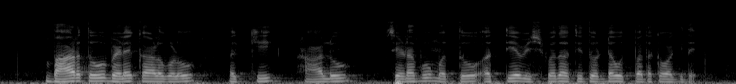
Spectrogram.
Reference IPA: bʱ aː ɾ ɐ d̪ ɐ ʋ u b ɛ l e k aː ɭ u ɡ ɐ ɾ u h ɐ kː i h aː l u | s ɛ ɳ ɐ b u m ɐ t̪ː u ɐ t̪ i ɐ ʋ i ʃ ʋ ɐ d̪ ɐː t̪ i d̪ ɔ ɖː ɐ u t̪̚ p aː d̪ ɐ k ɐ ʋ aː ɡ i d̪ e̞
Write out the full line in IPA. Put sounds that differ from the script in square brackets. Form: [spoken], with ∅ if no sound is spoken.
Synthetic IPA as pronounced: bʱ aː ɾ ɐ [t̪] ɐ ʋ u b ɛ [ɭ] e k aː ɭ u ɡ ɐ [ɭ] u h ɐ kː i h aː l u | s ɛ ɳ ɐ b u m ɐ t̪ː u ɐ t̪ [j] ɐ ʋ i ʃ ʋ ɐ d̪ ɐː t̪ i d̪ ɔ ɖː ɐ u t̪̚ p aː d̪ ɐ k ɐ ʋ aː ɡ i d̪ e̞

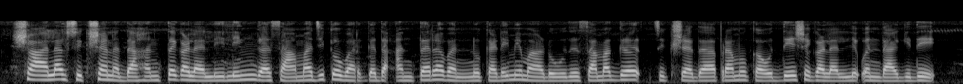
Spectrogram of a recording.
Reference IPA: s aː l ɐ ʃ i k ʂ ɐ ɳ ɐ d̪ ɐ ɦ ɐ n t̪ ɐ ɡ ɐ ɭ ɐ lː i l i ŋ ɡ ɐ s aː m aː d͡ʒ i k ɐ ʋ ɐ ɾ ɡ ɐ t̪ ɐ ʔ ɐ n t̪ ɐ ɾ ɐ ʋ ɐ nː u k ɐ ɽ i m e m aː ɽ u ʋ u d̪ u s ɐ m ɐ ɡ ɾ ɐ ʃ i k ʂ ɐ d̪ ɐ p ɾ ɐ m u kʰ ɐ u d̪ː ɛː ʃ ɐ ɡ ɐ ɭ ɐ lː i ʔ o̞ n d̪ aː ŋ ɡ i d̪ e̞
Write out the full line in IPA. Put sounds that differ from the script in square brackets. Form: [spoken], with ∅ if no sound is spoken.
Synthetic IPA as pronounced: [ʃ] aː l ɐ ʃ i k ʂ ɐ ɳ ɐ d̪ ɐ ɦ ɐ n t̪ ɐ ɡ ɐ ɭ ɐ lː i l i ŋ ɡ ɐ s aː m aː d͡ʒ i k ɐ ʋ ɐ ɾ ɡ ɐ [d̪] ɐ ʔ ɐ n t̪ ɐ ɾ ɐ ʋ ɐ nː u k ɐ ɽ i m e m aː ɽ u ʋ u d̪ u s ɐ m ɐ ɡ ɾ ɐ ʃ i k ʂ ɐ d̪ ɐ p ɾ ɐ m u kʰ ɐ u d̪ː ɛː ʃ ɐ ɡ ɐ ɭ ɐ lː i ʔ o̞ n d̪ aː [∅] ɡ i d̪ e̞

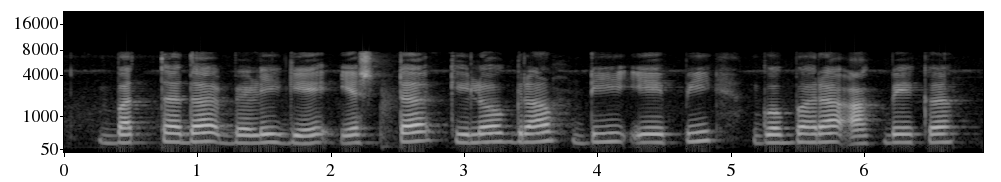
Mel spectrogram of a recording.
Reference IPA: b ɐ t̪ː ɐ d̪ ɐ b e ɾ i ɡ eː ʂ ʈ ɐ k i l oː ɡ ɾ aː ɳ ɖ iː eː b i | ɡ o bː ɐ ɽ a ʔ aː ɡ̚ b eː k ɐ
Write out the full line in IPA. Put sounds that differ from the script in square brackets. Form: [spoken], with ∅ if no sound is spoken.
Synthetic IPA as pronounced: b ɐ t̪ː ɐ d̪ ɐ b e [ɭ] i ɡ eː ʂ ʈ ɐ k i l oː ɡ ɾ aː [m] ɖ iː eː [p] i | ɡ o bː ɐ [ɾ] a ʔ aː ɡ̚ b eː k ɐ

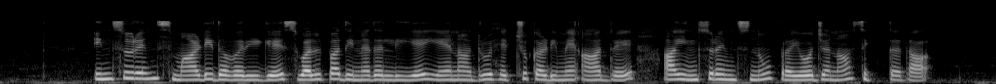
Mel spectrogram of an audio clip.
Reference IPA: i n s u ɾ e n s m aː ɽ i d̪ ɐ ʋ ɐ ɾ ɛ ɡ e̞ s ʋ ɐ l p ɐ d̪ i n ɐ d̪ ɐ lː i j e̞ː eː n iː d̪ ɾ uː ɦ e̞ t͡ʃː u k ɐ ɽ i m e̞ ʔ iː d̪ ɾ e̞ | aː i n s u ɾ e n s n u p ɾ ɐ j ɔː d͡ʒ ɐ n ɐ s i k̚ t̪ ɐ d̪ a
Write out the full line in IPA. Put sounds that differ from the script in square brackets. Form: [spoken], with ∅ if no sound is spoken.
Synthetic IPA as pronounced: i n s u ɾ e n s m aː ɽ i d̪ ɐ ʋ ɐ ɾ [i] ɡ e̞ s ʋ ɐ l p ɐ d̪ i n ɐ d̪ ɐ lː i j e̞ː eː n [aː] d̪ ɾ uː ɦ e̞ t͡ʃː u k ɐ ɽ i m e̞ ʔ [aː] d̪ ɾ e̞ | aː i n s u ɾ e n s n u p ɾ ɐ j ɔː d͡ʒ ɐ n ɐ s i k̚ t̪ ɐ d̪ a

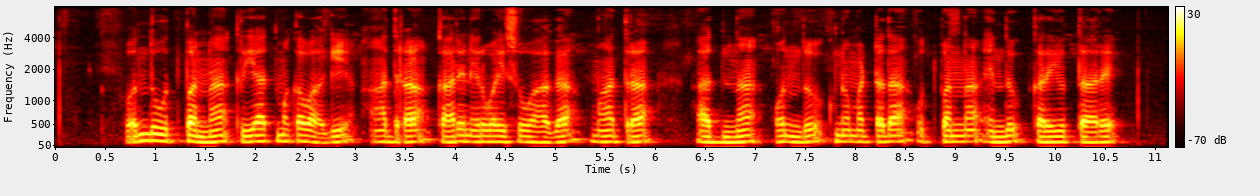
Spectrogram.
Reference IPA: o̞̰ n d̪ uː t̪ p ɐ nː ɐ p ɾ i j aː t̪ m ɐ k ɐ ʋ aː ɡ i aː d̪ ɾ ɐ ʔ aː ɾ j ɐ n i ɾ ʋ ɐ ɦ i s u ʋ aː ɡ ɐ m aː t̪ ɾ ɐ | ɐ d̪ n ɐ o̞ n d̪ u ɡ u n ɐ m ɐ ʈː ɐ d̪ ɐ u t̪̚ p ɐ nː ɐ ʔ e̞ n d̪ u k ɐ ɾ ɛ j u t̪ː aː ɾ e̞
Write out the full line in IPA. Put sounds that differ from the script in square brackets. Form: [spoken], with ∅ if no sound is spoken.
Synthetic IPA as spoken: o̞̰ n d̪ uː t̪ p ɐ nː ɐ [k] ɾ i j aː t̪ m ɐ k ɐ ʋ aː ɡ i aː d̪ ɾ ɐ [k] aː ɾ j ɐ n i ɾ ʋ ɐ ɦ i s u ʋ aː ɡ ɐ m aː t̪ ɾ ɐ | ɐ d̪ n ɐ o̞ n d̪ u ɡ u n ɐ m ɐ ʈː ɐ d̪ ɐ u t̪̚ p ɐ nː ɐ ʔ e̞ n d̪ u k ɐ ɾ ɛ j u t̪ː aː ɾ e̞

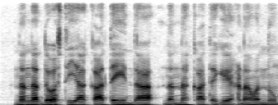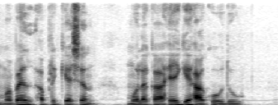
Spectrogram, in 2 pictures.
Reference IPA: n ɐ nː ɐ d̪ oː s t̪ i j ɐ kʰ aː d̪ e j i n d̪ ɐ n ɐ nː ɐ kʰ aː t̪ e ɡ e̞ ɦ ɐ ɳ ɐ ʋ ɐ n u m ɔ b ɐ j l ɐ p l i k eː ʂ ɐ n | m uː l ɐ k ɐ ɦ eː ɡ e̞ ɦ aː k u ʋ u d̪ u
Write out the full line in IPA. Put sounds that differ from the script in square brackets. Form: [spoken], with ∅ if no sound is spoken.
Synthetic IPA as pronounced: n ɐ nː ɐ d̪ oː s t̪ i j ɐ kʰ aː [t̪] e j i n d̪ ɐ n ɐ nː ɐ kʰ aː t̪ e ɡ e̞ ɦ ɐ ɳ ɐ ʋ ɐ [nː] u m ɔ b ɐ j l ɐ p l i k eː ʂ ɐ n | m uː l ɐ k ɐ ɦ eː ɡ e̞ ɦ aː k u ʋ u d̪ u

